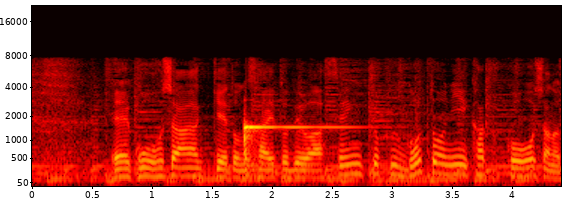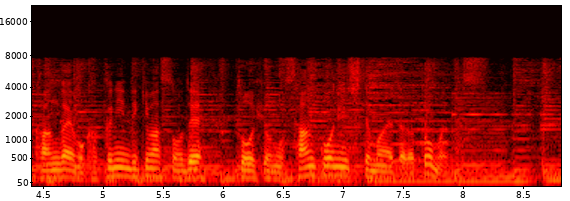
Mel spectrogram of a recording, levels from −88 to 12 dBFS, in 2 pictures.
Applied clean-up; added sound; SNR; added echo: none; Piano; -3 dB; none.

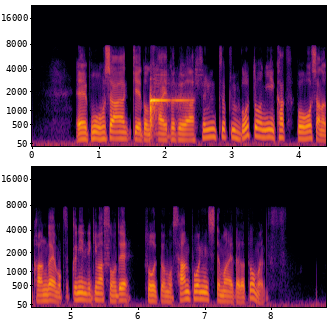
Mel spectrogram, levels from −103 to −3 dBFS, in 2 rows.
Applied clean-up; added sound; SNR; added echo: neural diffusion model UNIVERSE++.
